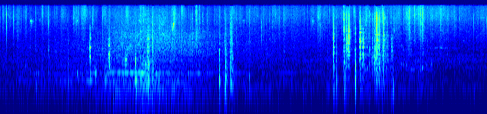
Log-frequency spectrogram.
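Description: Footsteps crunch on dry leaves and grass.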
